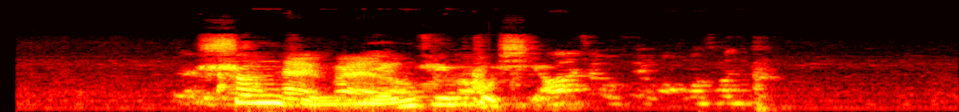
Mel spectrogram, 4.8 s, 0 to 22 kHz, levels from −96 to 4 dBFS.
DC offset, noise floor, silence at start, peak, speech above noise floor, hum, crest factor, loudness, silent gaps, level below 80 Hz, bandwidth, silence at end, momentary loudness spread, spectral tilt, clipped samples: under 0.1%; -56 dBFS; 0.9 s; -2 dBFS; 41 dB; none; 16 dB; -13 LUFS; none; -52 dBFS; 7.2 kHz; 0.95 s; 22 LU; -6 dB/octave; under 0.1%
